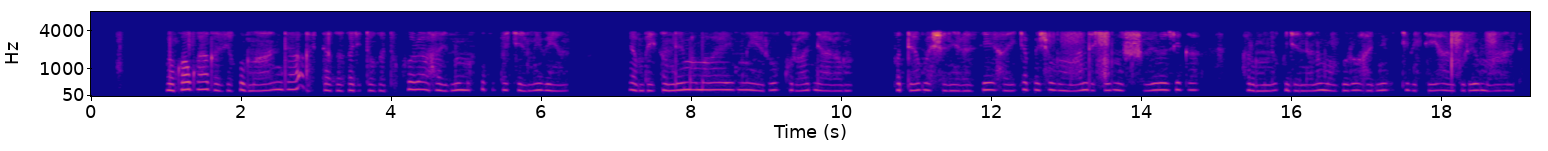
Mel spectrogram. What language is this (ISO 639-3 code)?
kin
